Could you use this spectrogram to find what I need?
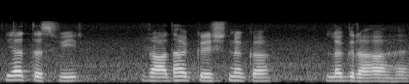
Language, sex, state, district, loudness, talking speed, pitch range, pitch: Hindi, male, Bihar, Saharsa, -15 LUFS, 115 wpm, 165-185 Hz, 175 Hz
